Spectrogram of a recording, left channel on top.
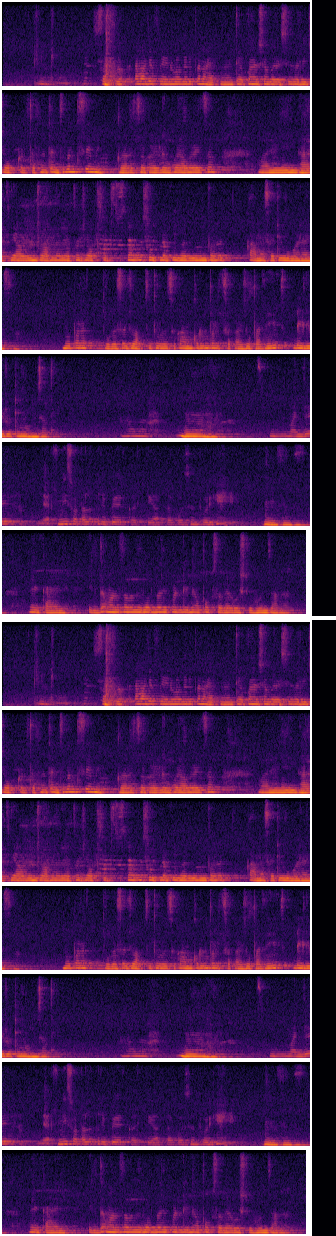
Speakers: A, on the right (about 45°); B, on the left (about 40°).
A: हम्म.
B: सगळ आता माझे फ्रेंड वगैरे पण आहेत ना. त्या पण अशा बऱ्याचशा जणी जॉब करतात. त्यांचं पण सेमे. घराच सकाळी लवकर
A: हा.
B: आवरायचं. आणि
A: हा.
B: आवरून जॉबला जायचं. जॉब सुटल घरी येऊन परत कामासाठी उभं राहायचं. मग
A: हो.
B: परत थोडस, जॉबचं थोडस काम करून परत सकाळ झोपाच. हेच डेली रुटीन होऊन जाते.
A: हा ना.
B: हम्म हम्म
A: म्हणजे मी स्वतःला प्रिपेअर करते आतापासून थोडी.
B: हम्म हम्म हम्म. नाही काही नाय. एकदा माणसावर जबाबदारी पडली ना, आपोआप सगळ्या गोष्टी होऊन जाणार.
